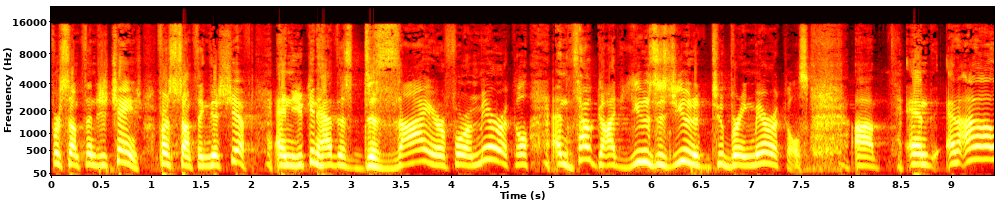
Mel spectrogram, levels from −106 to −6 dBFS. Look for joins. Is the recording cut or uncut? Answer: cut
